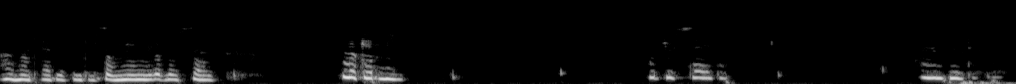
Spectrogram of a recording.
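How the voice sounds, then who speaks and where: High-voiced, ardent young maiden. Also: female voice, slow, long pauses, no echo. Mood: earnest pleading. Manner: earnest, theatrical, formal phrasing. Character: proud, ardent young French noblewoman. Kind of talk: 1940s radio drama acting. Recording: tinny old radio recording.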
